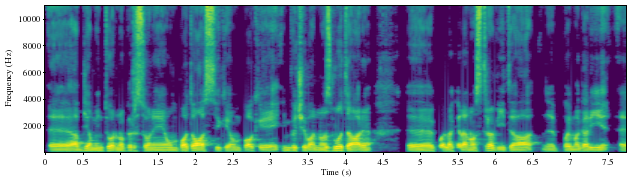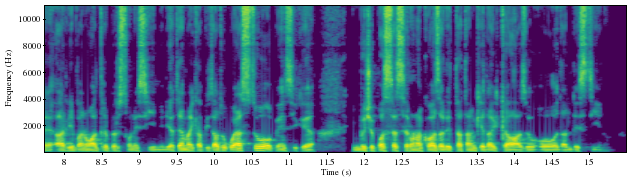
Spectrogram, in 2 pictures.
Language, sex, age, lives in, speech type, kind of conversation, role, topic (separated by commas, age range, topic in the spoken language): Italian, male, 30-34, Italy, conversation, podcast, host, Come fai davvero a scoprire nuova musica e da dove inizi a cercarla?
